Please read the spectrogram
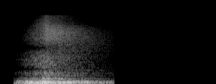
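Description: A whoosh sound effect with a deep low rumble under a hiss, lasting about a second and cutting off abruptly.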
